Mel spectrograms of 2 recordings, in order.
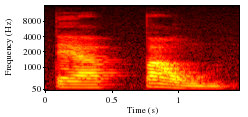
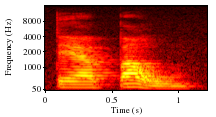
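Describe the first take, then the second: The two takes are said the same way.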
